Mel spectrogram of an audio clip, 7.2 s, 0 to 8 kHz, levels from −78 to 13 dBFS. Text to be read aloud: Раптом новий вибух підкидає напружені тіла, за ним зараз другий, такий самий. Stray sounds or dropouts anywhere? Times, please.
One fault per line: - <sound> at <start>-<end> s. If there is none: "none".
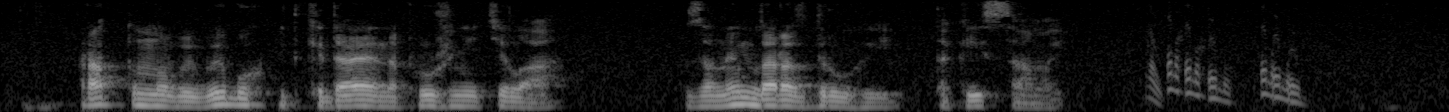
- chirp at 5.7-6.6 s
